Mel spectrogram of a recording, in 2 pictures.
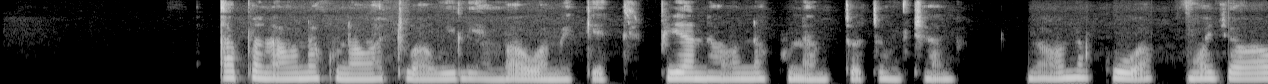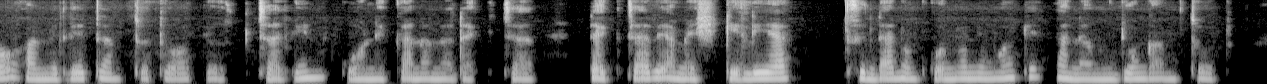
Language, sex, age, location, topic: Swahili, female, 25-35, Nakuru, health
